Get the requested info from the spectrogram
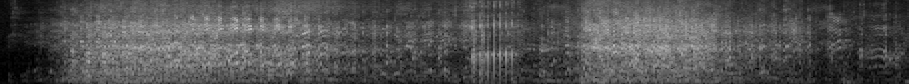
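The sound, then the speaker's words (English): A tape recording of a person snoring: two long, loud, raspy snoring rumbles, each lasting a couple of seconds, separated by a brief higher-pitched tonal breath before the second snore fades out. “Okay, so like I said, this is a tape of you snoring.”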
